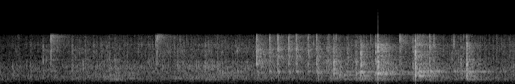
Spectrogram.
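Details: Shimano Zee RD-M640 rear derailleur with the clutch on: dry, irregular creaks and clicks while shifting. Clutch creak; the fix is cleaning and regreasing, or replacing the clutch part if that fails.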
